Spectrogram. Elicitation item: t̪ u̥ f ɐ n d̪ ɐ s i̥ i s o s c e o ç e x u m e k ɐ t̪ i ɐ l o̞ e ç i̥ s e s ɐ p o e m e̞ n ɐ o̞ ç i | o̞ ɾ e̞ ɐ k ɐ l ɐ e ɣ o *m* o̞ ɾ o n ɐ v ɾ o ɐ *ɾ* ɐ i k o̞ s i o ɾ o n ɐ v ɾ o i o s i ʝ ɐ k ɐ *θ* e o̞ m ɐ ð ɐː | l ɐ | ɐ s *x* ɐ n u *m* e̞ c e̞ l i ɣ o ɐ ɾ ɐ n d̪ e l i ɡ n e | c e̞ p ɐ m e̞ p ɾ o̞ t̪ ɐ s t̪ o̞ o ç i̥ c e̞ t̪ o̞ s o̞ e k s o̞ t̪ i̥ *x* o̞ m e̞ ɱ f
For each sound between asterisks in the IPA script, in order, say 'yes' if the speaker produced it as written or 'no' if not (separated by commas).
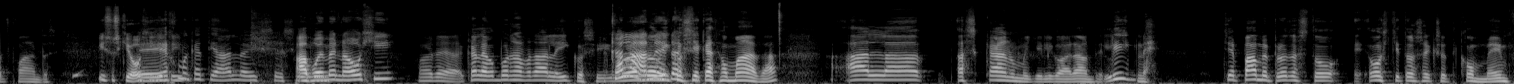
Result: no, no, yes, no, yes, no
